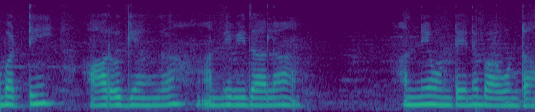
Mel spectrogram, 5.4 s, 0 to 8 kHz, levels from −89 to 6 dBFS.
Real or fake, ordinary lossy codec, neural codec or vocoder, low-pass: real; Opus, 64 kbps; none; 7.2 kHz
